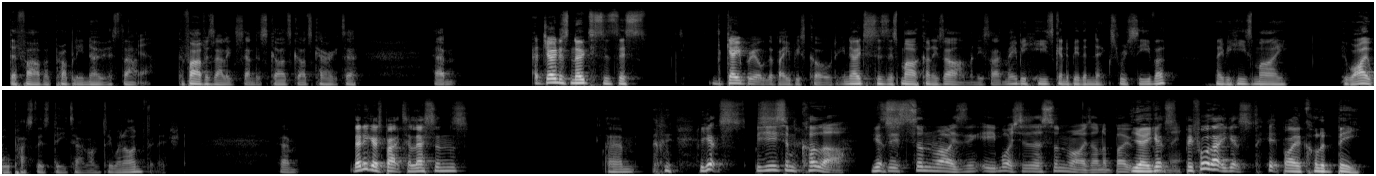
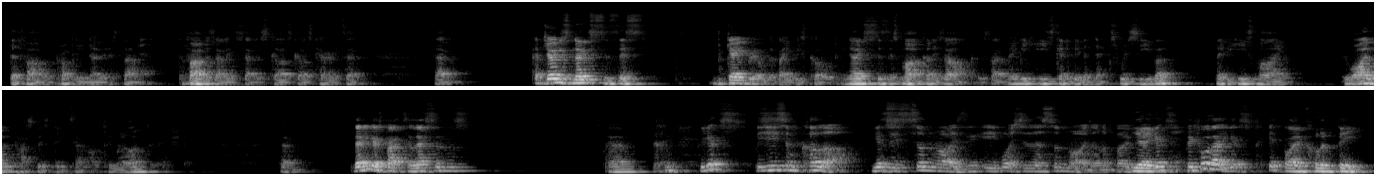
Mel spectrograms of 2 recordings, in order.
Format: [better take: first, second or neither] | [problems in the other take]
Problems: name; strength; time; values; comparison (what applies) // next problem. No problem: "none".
first | room echo; noticeable; dies away in 0.6 s // off-mic speech; far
